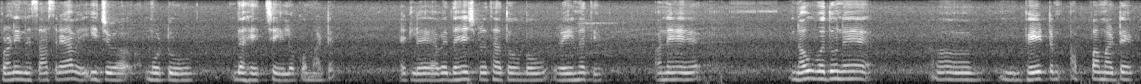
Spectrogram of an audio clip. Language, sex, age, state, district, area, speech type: Gujarati, female, 45-60, Gujarat, Rajkot, urban, spontaneous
